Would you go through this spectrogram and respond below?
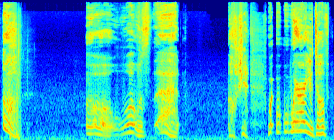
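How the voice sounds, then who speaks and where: A man playing a gentle, protective civilian friend in an audio drama, earnest and hesitant with a slight stammer. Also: sits high, very animated, drawn-out words, creaky, noisy background, heavily acted. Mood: alarmed. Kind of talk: naturalistic audio roleplay drama acting.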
